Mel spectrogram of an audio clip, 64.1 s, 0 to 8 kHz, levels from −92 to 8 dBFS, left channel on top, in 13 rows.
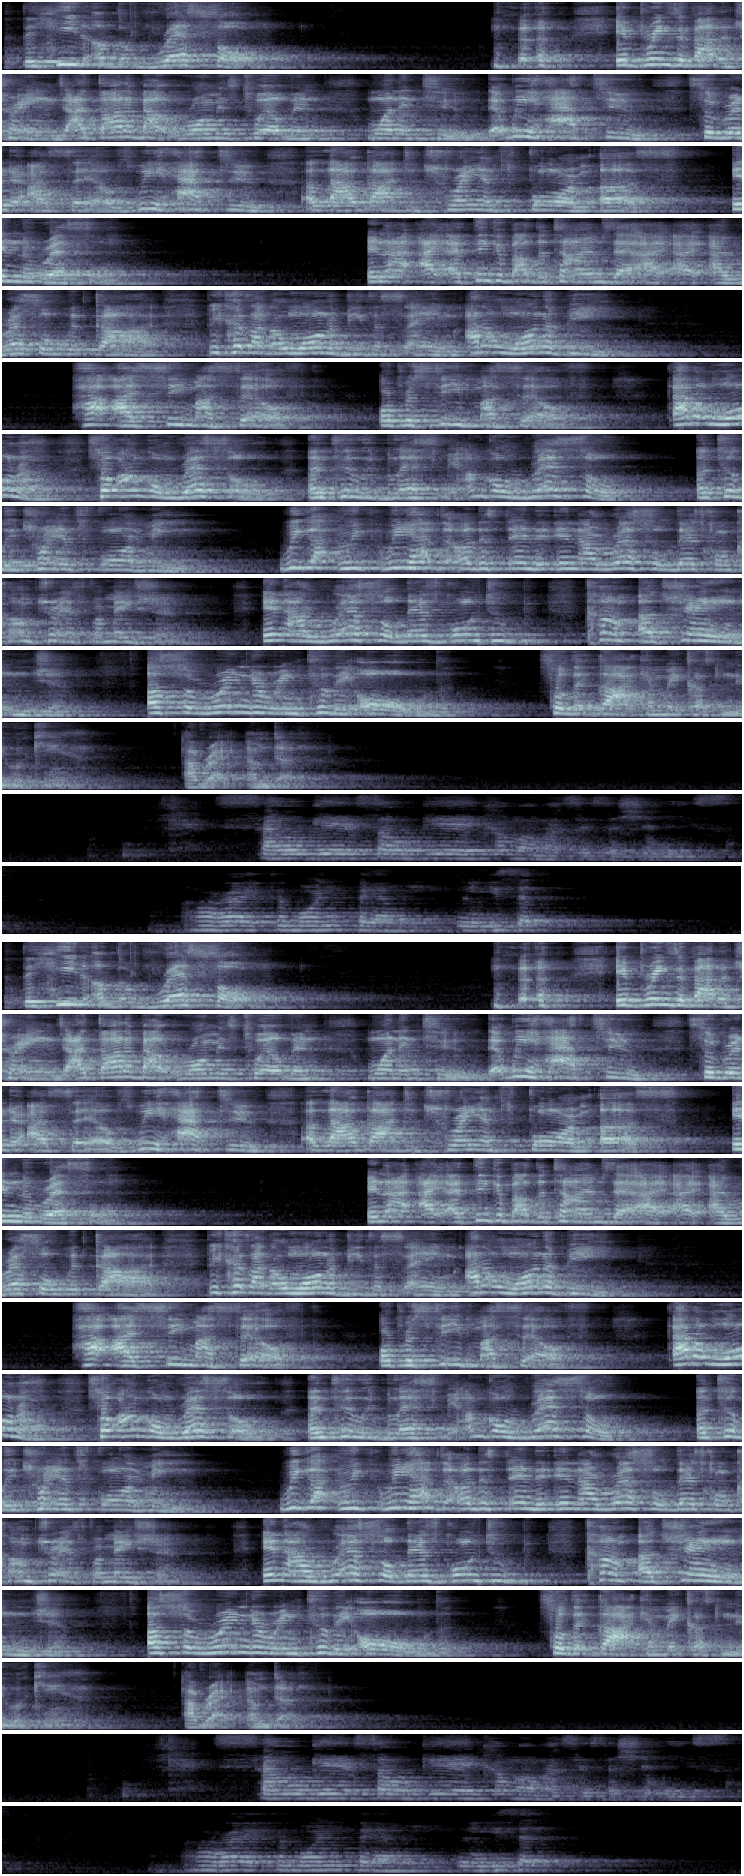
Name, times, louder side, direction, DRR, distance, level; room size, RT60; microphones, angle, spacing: voice 1, 0.1-1.8 3.3-7.1 7.4-14.4 14.7-15.6 17.2-23.8 25.1-26.6 27.2-28.5 29.1-31.4 31.6-33.7 34.2-35.8 36.4-40.7 41.2-43.0 43.3-44.8 45.4-47.4 48.0-49.9 50.5-51.3, right 1 dB, 15° right, 5 dB, 1.3 m, -20 dB
voice 2, 55.3-59.1, equal, 70° right, -1 dB, 3.5 m, -36 dB
voice 3, 60.4-62.8, left 2 dB, 55° left, -4 dB, 2.2 m, -34 dB
18.0 x 6.3 x 6.5 m, 1.2 s
head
